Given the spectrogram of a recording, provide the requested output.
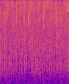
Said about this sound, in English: I've been here for hours and the rain doesn't seem like it'll stop anytime soon.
